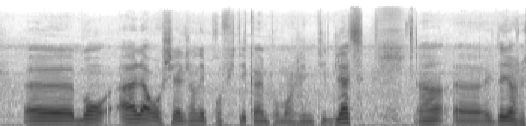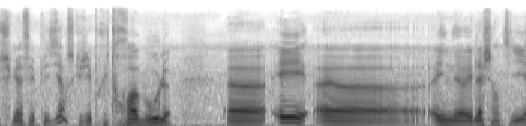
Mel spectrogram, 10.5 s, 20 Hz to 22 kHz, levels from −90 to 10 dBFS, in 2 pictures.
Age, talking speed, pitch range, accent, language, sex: 20-39, 220 wpm, 100-130 Hz, French, French, male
